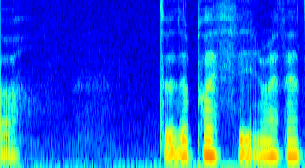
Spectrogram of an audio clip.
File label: "plethu", Welsh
